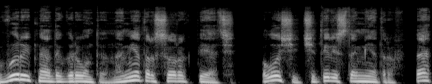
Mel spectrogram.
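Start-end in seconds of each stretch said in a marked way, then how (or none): none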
